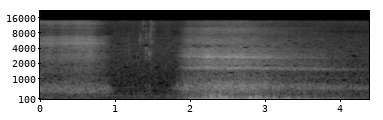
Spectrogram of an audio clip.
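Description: A deep breath drawn in during a guided breathing exercise: a steady, airy inhale rises out of near silence about halfway through and holds strong to the end, with no talking.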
